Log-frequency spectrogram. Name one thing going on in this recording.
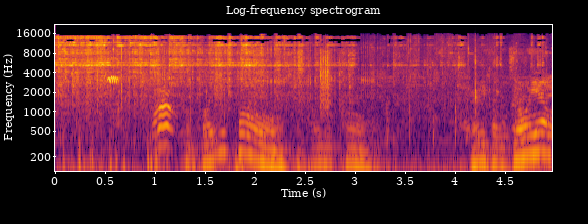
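A man calls out loudly to the mules.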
